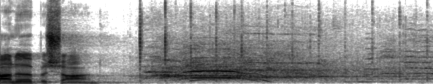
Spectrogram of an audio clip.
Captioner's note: audience applauds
